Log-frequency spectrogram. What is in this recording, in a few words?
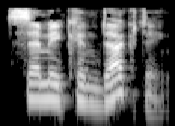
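"semiconducting", English, British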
